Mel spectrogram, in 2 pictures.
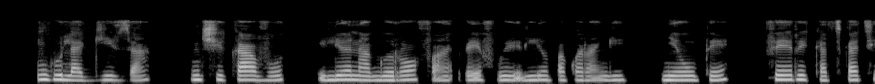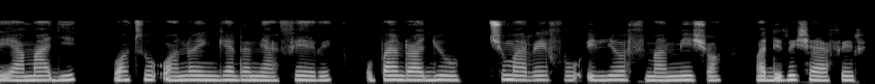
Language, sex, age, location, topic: Swahili, female, 18-24, Mombasa, government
